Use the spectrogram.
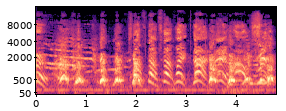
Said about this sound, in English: I feel bad for this dog in the cage. Cause he doesn't know what the hell's going on, huh?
